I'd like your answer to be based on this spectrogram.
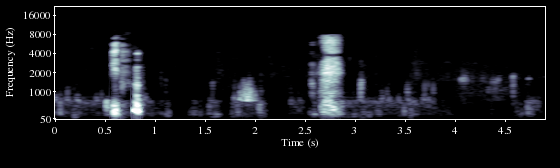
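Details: Adult coughing during an outdoor walk, near the end of the walk: two quiet, harsh cough bursts with faint outdoor sounds between them; part of a coughing attack.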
